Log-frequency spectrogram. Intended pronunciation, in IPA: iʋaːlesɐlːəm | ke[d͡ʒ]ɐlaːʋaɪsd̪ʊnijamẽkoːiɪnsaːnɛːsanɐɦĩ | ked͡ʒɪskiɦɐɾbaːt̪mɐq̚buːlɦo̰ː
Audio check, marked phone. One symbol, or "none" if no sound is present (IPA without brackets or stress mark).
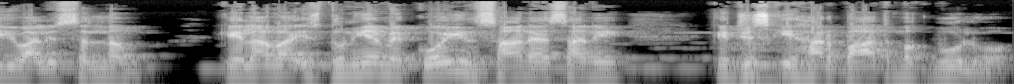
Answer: none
